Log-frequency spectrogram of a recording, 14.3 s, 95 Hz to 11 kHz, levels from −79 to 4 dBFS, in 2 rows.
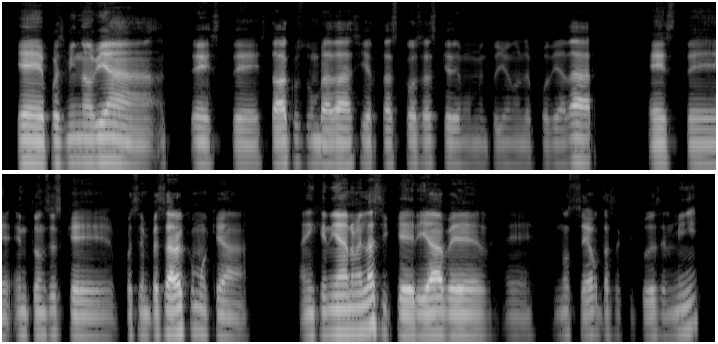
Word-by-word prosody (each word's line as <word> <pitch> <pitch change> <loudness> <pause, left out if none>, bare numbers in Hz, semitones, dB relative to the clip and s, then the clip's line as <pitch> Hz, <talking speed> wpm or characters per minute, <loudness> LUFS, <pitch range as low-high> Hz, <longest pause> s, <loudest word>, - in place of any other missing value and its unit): que, 110 -1 +6
pues, 110 -1 -4
mi 115 +1 -6
novia, 115 -4 +3 0.3
este, 105 -1 -4
estaba 105 +1 +1
acostumbrada 110 -1 -2
a 105 - -2
ciertas 105 -1 -9
cosas 110 0 -9
que 105 - -9
de 105 0 -6
momento 105 -1 -21
yo 105 0 -16
no 105 0 -19
le 100 0 -17
podía 105 +1 -15
dar, 115 -1 +1 0.5
este, 100 0 -5
entonces 110 +1 -8
que, 100 -2 -4
pues, 105 +2 -12
empezara 110 +2 +5
como 125 -3 -9
que 105 - -3
a 100 -1 -6 0.5
a 105 - -8
ingeniármelas 120 +6 +4
y 125 - -12
quería 110 +1 +5
ver, 105 -1 +1
eh, 100 0 -21 0.2
no 110 +2 -16
sé, 105 -1 -6
otras 110 -1 -9
actitudes 105 0 -12
en 105 +1 -16
mí. 135 +10 -9
105 Hz, 160 wpm, -23 LUFS, 105-110 Hz, 0.5 s, que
